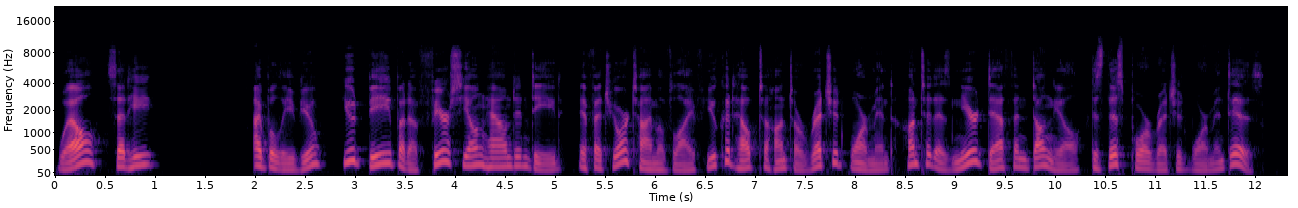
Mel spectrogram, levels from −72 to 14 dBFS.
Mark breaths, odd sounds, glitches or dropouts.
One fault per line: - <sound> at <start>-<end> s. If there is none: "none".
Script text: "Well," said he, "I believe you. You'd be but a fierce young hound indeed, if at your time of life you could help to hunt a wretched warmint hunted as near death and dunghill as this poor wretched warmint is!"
none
